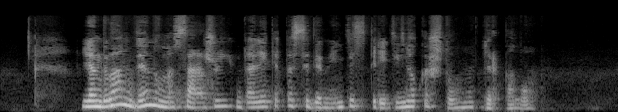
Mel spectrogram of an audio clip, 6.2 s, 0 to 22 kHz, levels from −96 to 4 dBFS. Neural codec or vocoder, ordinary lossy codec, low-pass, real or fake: codec, 44.1 kHz, 2.6 kbps, DAC; AAC, 32 kbps; 19.8 kHz; fake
